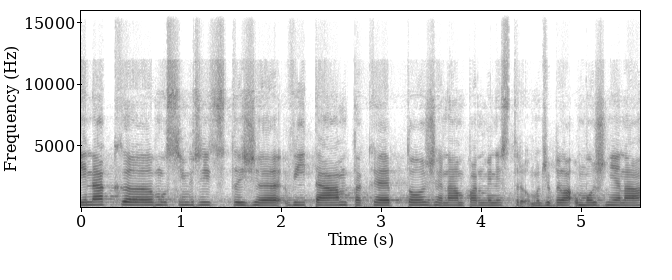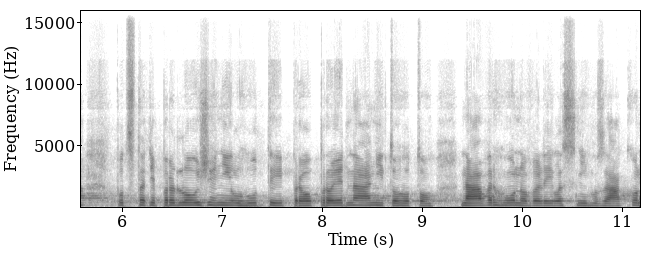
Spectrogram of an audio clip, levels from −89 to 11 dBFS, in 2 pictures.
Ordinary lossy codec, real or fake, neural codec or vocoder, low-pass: Opus, 16 kbps; fake; autoencoder, 48 kHz, 128 numbers a frame, DAC-VAE, trained on Japanese speech; 14.4 kHz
